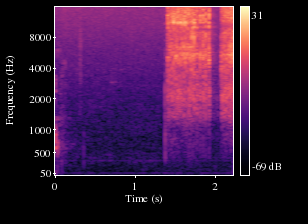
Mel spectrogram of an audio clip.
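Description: A hand-held pepper mill being twisted, grinding black peppercorns with a dry ratcheting rasp that begins about a second and a half in.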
